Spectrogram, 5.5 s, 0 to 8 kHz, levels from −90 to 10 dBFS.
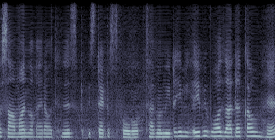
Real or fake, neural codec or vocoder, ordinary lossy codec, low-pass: fake; codec, 16 kHz, about 1 kbps, DyCAST, with the encoder's durations; none; none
